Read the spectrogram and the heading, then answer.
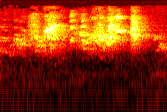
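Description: A small pet bird chirps and warbles in a steady, high-pitched stream of twittering notes with a few brighter bursts, fairly soft, with no voices present.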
